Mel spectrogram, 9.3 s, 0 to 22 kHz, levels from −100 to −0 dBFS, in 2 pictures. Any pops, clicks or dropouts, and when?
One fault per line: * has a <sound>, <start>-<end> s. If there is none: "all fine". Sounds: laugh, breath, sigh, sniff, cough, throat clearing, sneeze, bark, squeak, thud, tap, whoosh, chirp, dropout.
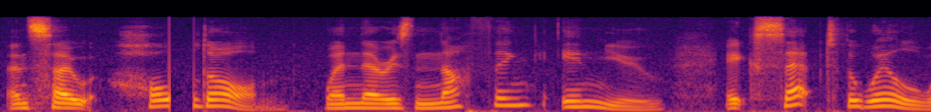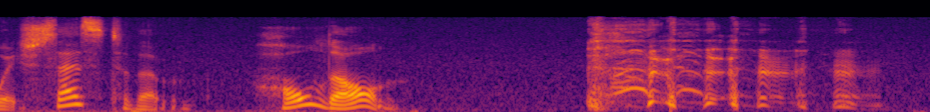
* has a dropout, 0.8-1.0 s
* has a cough, 7.6-9.1 s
